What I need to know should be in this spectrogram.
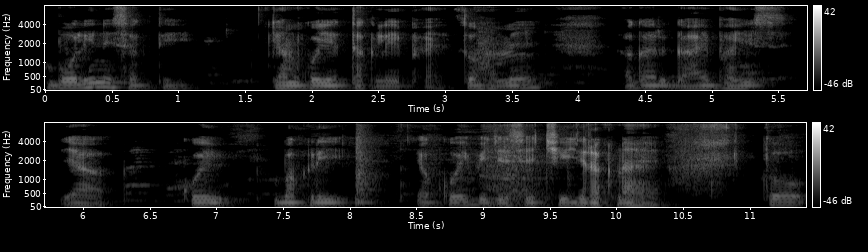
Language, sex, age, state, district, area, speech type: Hindi, male, 45-60, Uttar Pradesh, Chandauli, rural, spontaneous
